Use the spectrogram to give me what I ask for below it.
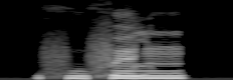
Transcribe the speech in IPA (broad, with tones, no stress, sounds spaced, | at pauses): f u˨ f ɛ˧ l ũ˧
